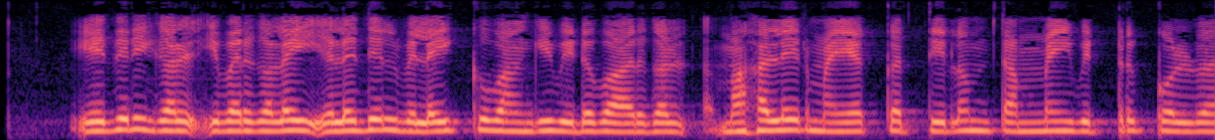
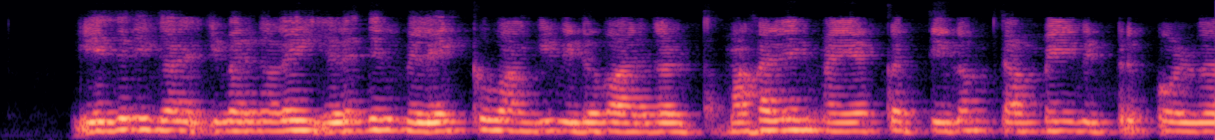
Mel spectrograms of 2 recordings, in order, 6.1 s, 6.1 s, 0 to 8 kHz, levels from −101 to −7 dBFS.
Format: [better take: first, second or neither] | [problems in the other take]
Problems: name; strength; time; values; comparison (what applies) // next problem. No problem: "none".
first | noise reduction (neural mask model DeepFilterNet 3)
